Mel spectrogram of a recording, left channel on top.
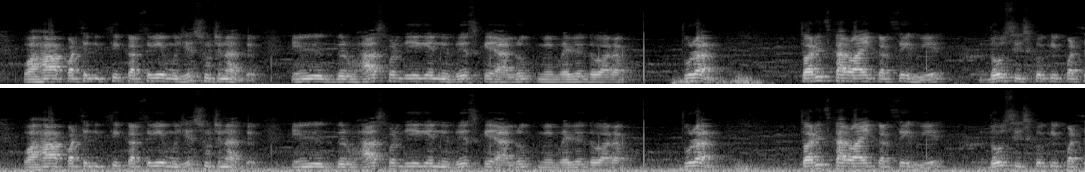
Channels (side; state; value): right; noise; rumble, 4 dB below the sound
